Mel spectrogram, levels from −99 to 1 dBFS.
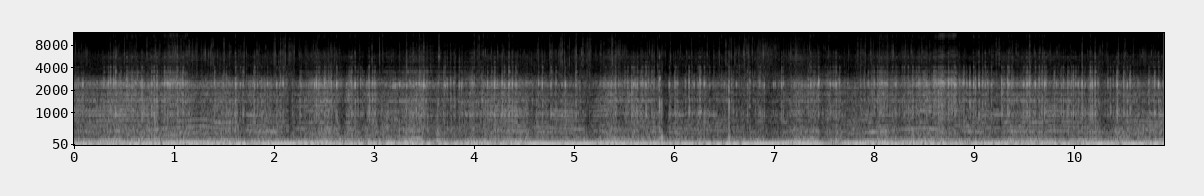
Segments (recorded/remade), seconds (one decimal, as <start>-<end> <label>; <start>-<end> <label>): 0.0-3.1 recorded; 3.1-4.1 remade; 4.1-10.9 recorded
